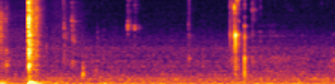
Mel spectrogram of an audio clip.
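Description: Scattered clicks of a computer keyboard and mouse, a few separate strokes with the two sharpest about half a second in and about three seconds in.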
